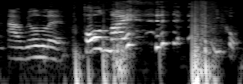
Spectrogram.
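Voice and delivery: laughing through the words; giggling while she fiddles with the mic. Real, not acted. Laughing while fixing her mic.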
